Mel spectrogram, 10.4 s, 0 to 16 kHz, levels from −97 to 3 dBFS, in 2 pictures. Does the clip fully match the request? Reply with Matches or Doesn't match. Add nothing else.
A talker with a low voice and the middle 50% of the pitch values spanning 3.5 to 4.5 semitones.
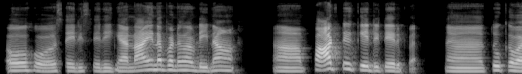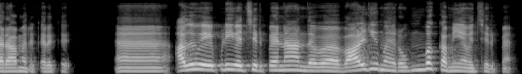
Doesn't match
